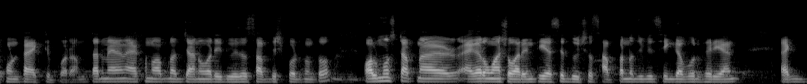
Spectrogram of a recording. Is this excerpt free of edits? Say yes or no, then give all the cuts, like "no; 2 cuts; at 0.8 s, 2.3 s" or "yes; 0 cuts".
yes; 0 cuts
